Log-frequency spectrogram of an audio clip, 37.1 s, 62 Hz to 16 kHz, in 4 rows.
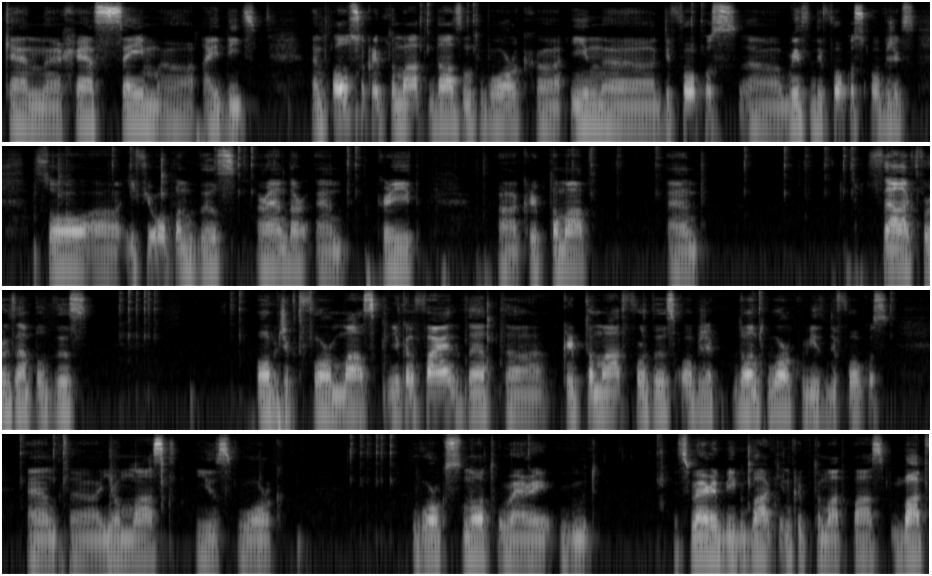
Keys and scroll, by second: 7.0 1, 12.9 Tab, 14.0 Return, 17.7 1, 26.1 1, 28.4 1.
